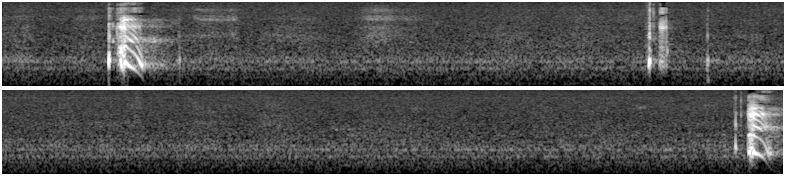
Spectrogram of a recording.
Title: Darned Hiccups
